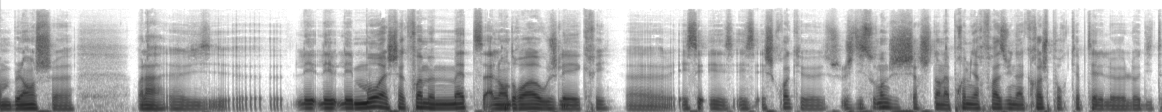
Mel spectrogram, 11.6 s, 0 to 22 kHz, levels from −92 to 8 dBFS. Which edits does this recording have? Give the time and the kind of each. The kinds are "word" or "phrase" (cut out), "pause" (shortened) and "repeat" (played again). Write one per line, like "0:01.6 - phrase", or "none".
0:02.9 - pause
